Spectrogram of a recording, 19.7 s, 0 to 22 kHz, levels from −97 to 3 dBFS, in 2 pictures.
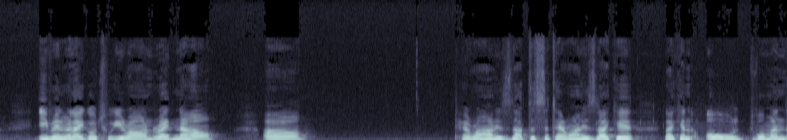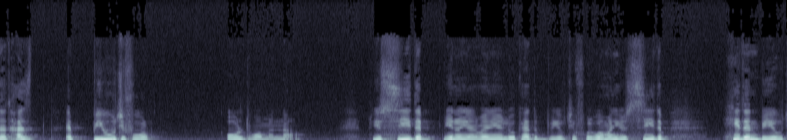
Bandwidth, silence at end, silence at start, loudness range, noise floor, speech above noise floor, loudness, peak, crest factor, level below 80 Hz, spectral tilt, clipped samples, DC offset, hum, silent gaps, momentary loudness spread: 15.5 kHz; 0.05 s; 0.5 s; 7 LU; -65 dBFS; 44 dB; -22 LUFS; -8 dBFS; 16 dB; -72 dBFS; -6.5 dB/octave; under 0.1%; under 0.1%; none; none; 12 LU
